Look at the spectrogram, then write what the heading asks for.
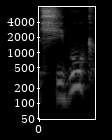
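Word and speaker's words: שיווק: verbal noun of it, shivuk, marketing. Why is it shivuk? Because we want to indicate that that middle sound, instead of being pronounced just as U, is actually pronounced its full name, Vav.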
